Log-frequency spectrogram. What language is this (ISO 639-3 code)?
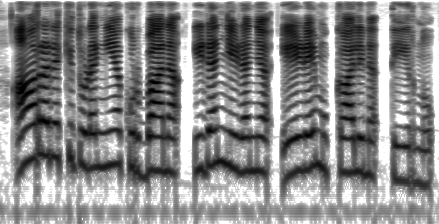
mal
